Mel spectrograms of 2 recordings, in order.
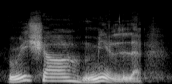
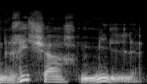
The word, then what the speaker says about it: Richard Mille: Do not pronounce the D to Richard. It's not like in English, you do not say Richard, but rather Richard. In English, Richard Mille. Do pronounce the double L. Richard Mille, with the typical French or Swiss French pronunciation, Richard Mille.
